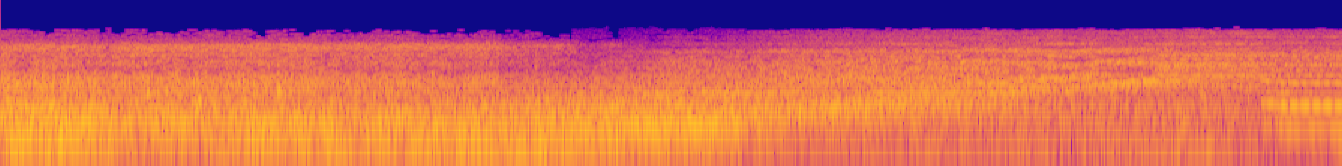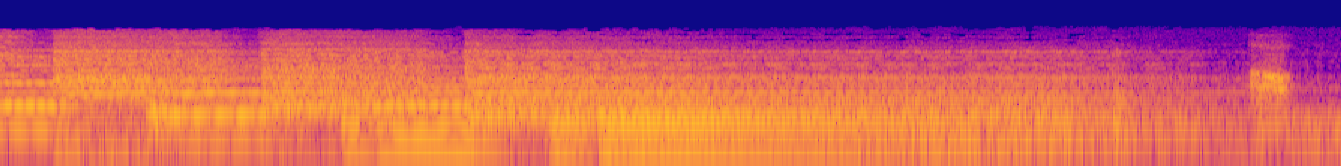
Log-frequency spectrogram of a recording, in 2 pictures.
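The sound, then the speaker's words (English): A loud, sustained roaring blast like a spaceship exploding, rumbling deep and steady for several seconds before giving way to ringing, shifting tones, with no voices. “You cleared the ship just as she exploded.”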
